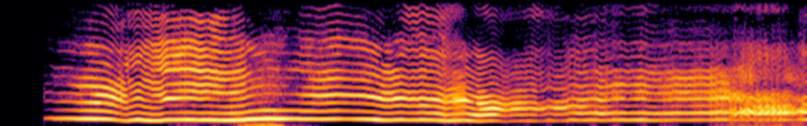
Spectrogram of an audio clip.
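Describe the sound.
A voice imitates a loud mosquito whine to mock how another person's voice sounds, holding a shrill, nasal, buzzing tone for about five seconds, wavering slightly in pitch without a break, with a brief rougher burst near the end.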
